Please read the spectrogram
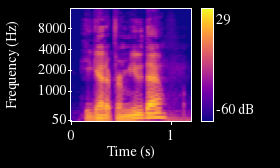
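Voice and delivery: ordinary talk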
